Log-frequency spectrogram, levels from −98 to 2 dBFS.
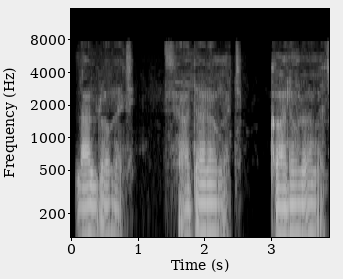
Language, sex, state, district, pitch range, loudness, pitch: Bengali, male, West Bengal, Dakshin Dinajpur, 115-125 Hz, -32 LUFS, 120 Hz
